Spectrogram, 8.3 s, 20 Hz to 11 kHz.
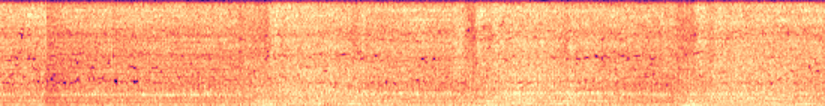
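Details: BMW E36 328i convertible, M52B28 engine at idle: constant high hiss from roughly under the intake manifold plus a light recurring rattle from the engine itself, not the VANOS area; owner wonders about old oil, last oil change long ago.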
